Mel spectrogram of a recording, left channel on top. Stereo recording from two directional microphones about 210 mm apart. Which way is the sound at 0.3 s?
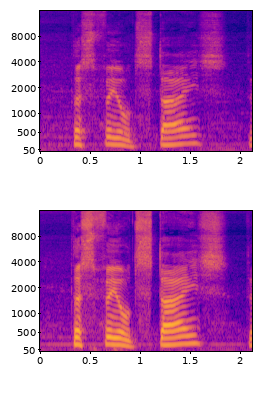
45° right (ahead or behind).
